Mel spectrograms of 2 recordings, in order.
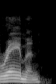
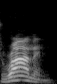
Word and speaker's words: ramen: Door Dash is on its way to deliver some Raymen, and I don't want to spill any around the pyramid floors. Uh, it it's pronounced ramen.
